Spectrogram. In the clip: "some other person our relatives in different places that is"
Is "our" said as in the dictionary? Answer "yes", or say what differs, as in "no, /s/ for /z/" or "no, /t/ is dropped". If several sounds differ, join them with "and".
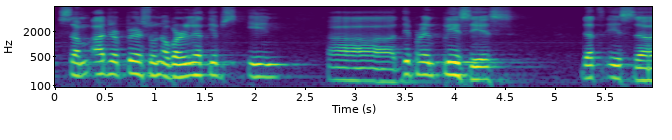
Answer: no, /w/ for /ɹ/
